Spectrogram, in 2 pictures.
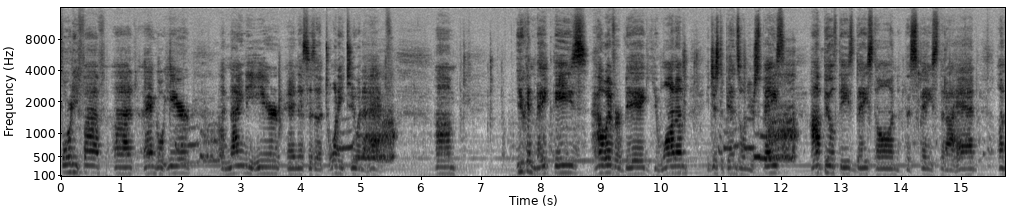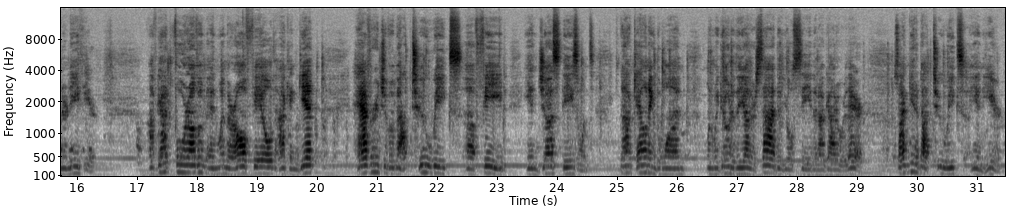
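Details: Man with vocal cord paralysis caused by surgery that damaged throat nerves, paralyzing the muscles acting on his vocal cords; talking is hard; he hopes it is temporary; finding: vocal cord paralysis.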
